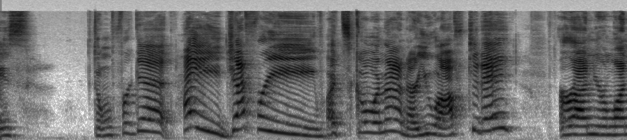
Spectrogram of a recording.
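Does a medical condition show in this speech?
No.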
